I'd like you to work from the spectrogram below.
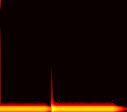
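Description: A pure sine-like synth tone from Ableton Live's Operator, held steady and fairly loud. A sharp click and brief blip cut in midway, then the tone carries on and fades out at the end.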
